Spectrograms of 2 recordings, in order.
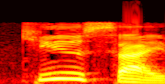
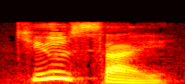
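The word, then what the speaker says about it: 九歳: 9 歳、 Kyusai. Vejam que ela prolonga bem, né? Esse U aqui final. Então fica Kyusai.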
